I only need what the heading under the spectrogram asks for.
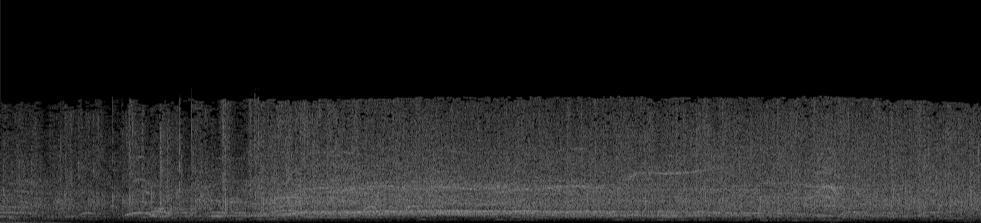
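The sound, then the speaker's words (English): A crowd bursts into sustained applause and cheering for a DJ, with whoops and shouts rising over steady clapping that stays loud and dense for about ten seconds. “Yo, give my man a round of applause.”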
